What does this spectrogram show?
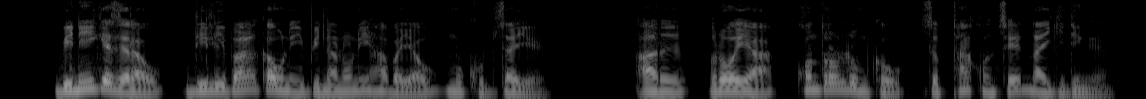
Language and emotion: Bodo, neutral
